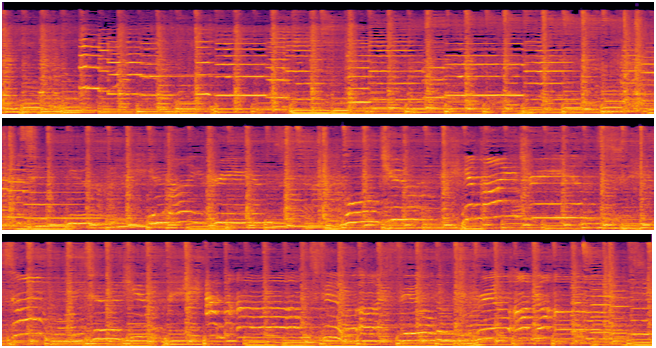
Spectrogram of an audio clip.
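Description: A small live band plays a jazzy blues tune: acoustic and electric guitars, and drums with cymbals. Over them a woman sings held, wavering notes.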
